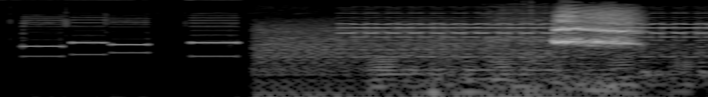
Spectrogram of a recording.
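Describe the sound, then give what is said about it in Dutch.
Four quick two-tone keypad beeps dial out to Grandpa Dog's tow truck service, then a steady ringing tone sounds over a dense, noisy background, with a brighter, louder burst near the end. No one speaks. “Ik bel even naar de volgende hulpdienst.”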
